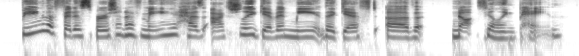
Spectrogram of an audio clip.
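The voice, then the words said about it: Choked-up, emotional voice. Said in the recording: “I'm getting choked up a little bit”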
